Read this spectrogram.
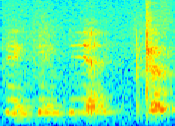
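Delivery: high, soft, tearful break on passed; the words catch as the tears come. Real, not acted. Mother reliving the baby's collapse, voice breaking. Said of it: "No, I'm not gonna cry".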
